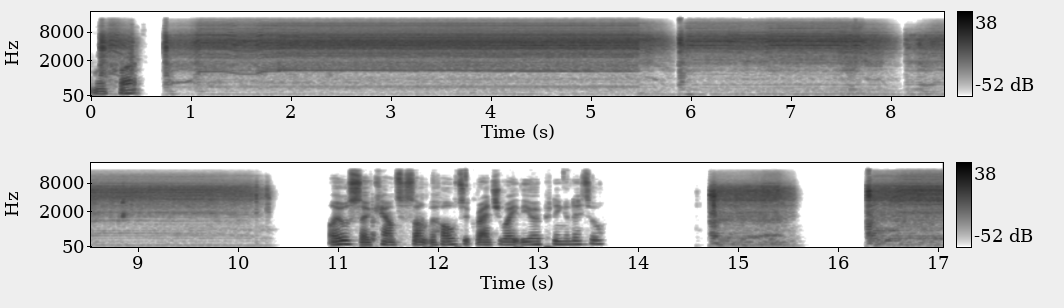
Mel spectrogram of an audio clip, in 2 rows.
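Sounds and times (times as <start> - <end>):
cordless drill boring through resin: 0.0 - 10.4, 14.7 - 15.6, 16.3 - 17.0.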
